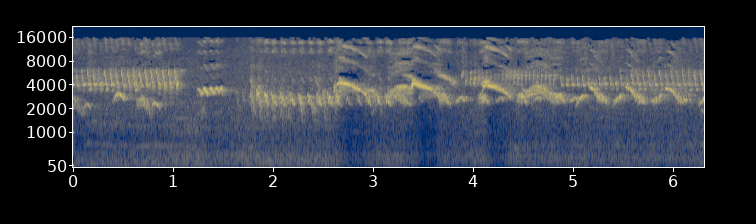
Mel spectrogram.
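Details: Caged Chinese hwamei, a mature wild-caught bird in moult among about 25 cages, singing in the wild-forest style: a fast run of loud, varied whistled phrases that slide up and down, continuous after a brief pause, with faint background clatter.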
